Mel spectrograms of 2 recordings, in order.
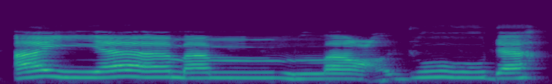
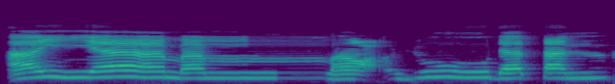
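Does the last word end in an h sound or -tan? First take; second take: h sound; -tan. First: The last word ends with a short h sound. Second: The last word ends with a -tan syllable. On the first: The reading stops here. "tapi kalau berhenti" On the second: The reading continues without stopping. "kalau dilanjutkan"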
